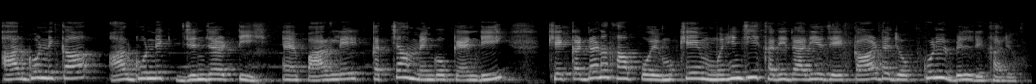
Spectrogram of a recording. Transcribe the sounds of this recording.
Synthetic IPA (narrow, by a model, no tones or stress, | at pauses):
aːɾɡoːnɪkaaːɾɡoːnɪkd͡ʑɪ̃ɲd͡ʑəɾʈiːɛ̃ːpaːɾlekɐt͡ɕãmɛ̃ːŋɡokɛ̃ːɳɖi | kʰeːkɐɗʱəɽ̃ə̆kʰãːpoːɪmũːkʰemʊ̃ɦɪ̃ɲd͡ʑixɐɾiːd̪aːɾiəd͡ʑeːkaːɾɖd͡ʑoːkʊlbɪlɗeːkʰaːɾijoː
